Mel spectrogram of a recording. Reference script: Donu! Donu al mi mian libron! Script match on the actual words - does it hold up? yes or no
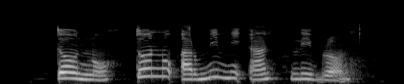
yes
